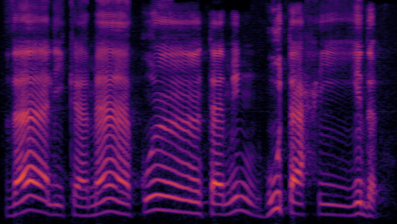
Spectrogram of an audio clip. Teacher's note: ان النون الساكنه معي واضحه بينه لوجود الهاء بعدها ولاحظ معي هاء منه تحيد عند وصلها انها مضمومه فقط فليس فيها صله ولاحظ معي قلقله الدال في كلمه تحيد هكذا ذلك ما كنت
